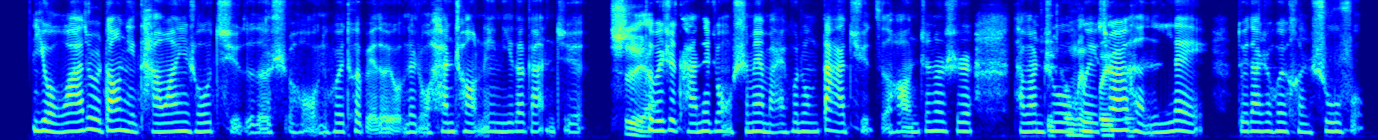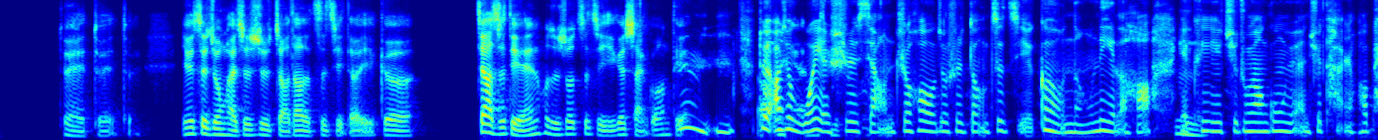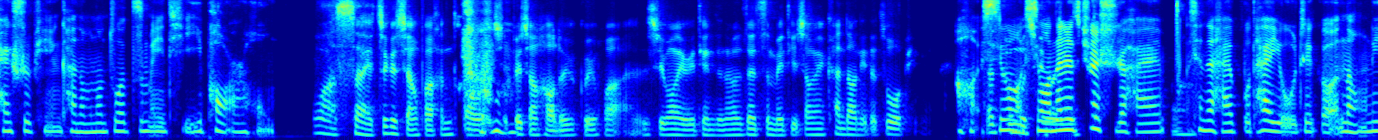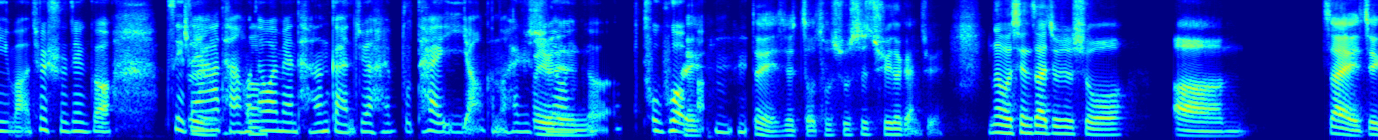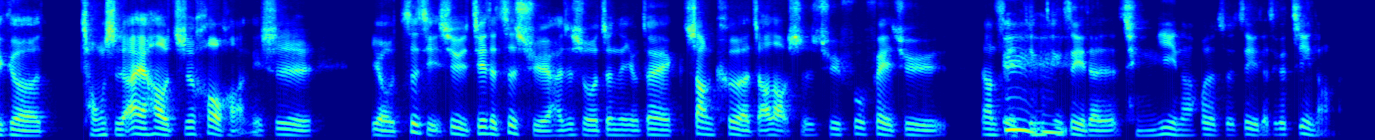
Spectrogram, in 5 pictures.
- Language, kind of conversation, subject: Chinese, podcast, 你平常有哪些能让你开心的小爱好？
- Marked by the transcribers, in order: unintelligible speech; laugh; laughing while speaking: "啊"; lip smack; other background noise; sniff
